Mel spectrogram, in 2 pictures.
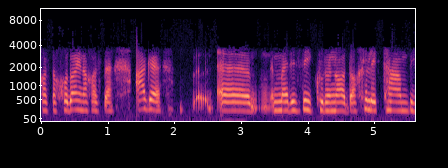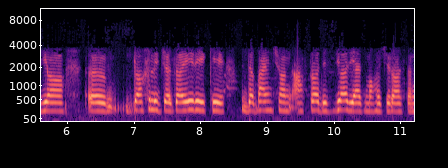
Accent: Afghanistan; now in Greece; از افغانستان آمدیم و در کمپ روسینا زندگی میکنم. یک ساعت از آتین فاصله دارم، نزدیک کمپ تیواس.

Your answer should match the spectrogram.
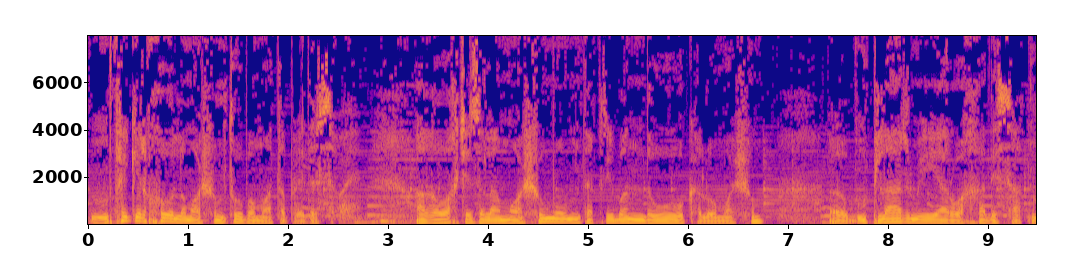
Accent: Laghman, Afghanistan; زه په لغمان کې پیدا سوی یم، په لغمان کې رالوی سوی یم، ښوونځی مې په لغمان کې لوستی، هغه کتابو او تعلیم او کتابچې او قلم سره زه په لغمان کې آشنا سوی وم.

